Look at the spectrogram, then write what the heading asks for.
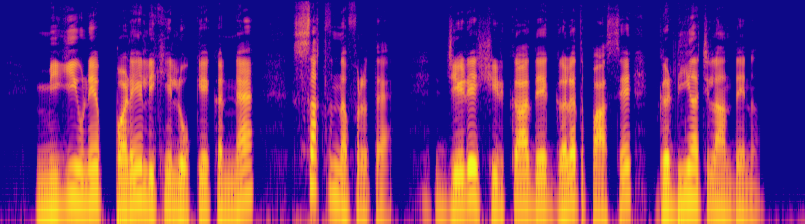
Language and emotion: Dogri, disgusted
